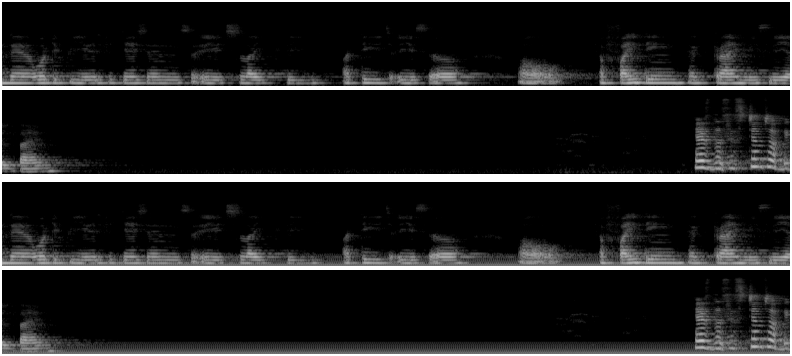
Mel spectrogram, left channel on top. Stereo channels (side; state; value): right; noise; hum, 13 dB below the sound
